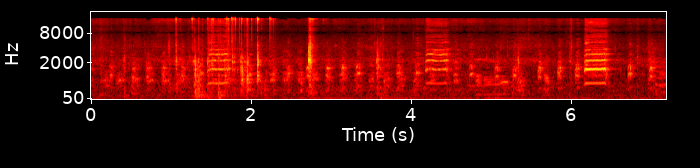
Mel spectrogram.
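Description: Chickens clucking in a coop on a farm among ornamental poultry, a steady mix of overlapping clucks and calls at close range with a brief crow-like cry, no talking.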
